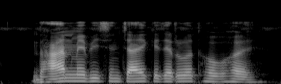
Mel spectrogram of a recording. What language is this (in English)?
Magahi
